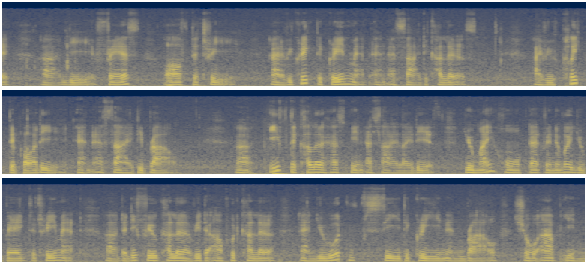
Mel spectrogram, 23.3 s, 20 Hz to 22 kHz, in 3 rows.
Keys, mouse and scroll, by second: 0.3 l, 0.9 l, 4.1 click, 5.1 click, 6.8 click, 8.0 l, 9.2 click, 14.2 click, 15.2 click, 16.1 click, 16.8 click, 17.3 click, 22.7-23.3 drag.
